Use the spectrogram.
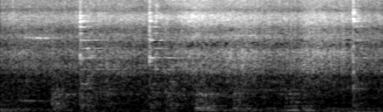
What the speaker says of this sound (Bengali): জলখাবারে আজকে মটর আলু দিয়ে ঘুগনি বানাচ্ছি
